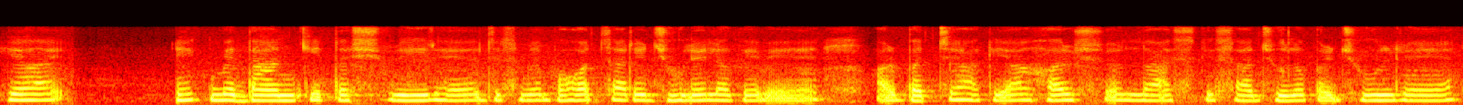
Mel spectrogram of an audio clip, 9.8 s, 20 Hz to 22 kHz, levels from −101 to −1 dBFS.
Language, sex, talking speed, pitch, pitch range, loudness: Maithili, female, 155 wpm, 210 Hz, 205-215 Hz, -16 LUFS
